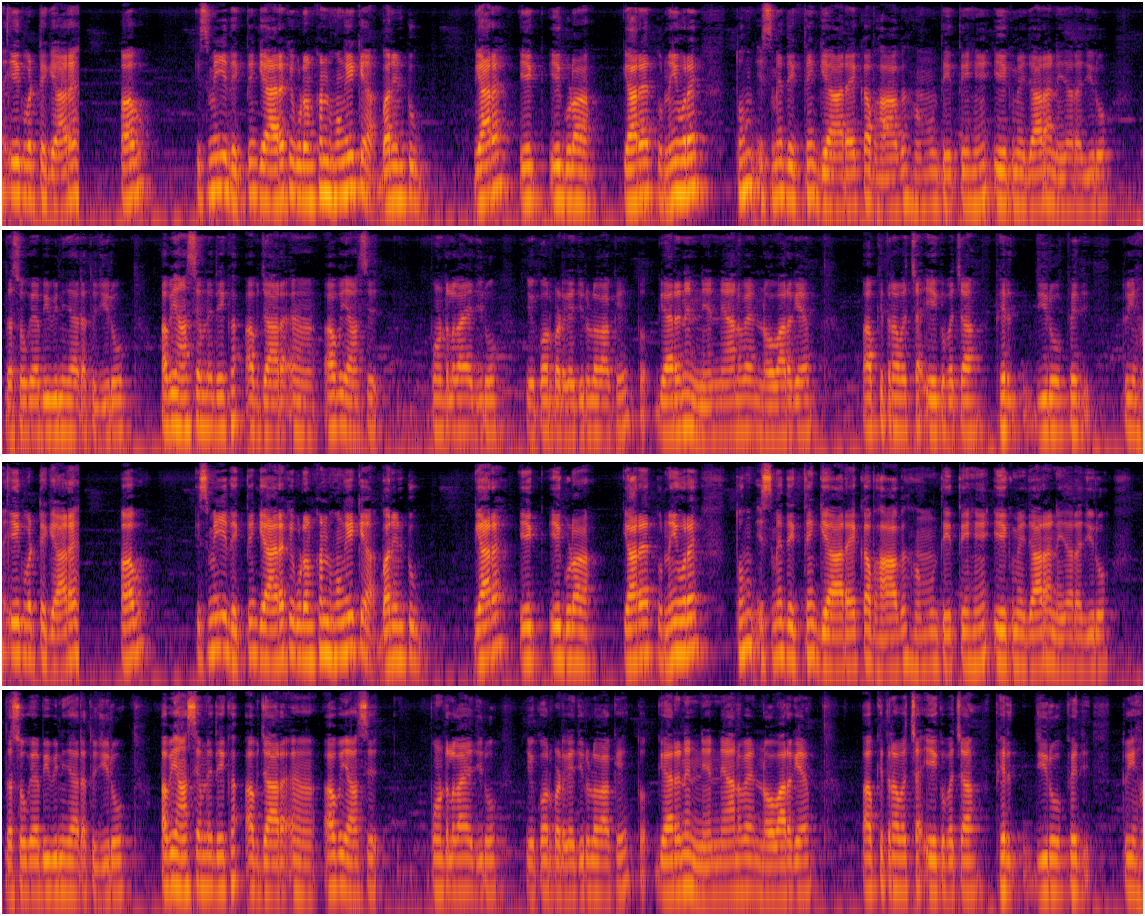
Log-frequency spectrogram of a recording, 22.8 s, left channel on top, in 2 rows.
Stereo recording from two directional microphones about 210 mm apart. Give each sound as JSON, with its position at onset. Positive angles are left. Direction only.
{"t": 0.0, "sound": "a man's voice", "side_deg": -30}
